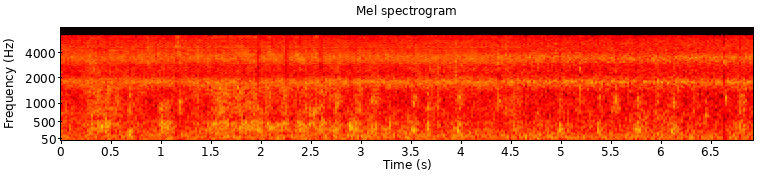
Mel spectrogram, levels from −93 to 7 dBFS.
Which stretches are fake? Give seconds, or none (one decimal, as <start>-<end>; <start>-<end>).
0.0-4.6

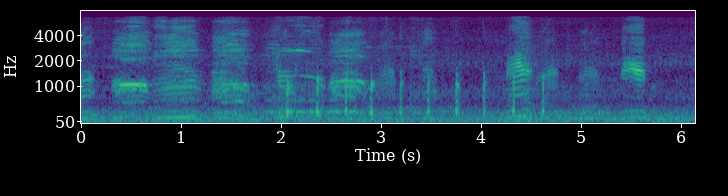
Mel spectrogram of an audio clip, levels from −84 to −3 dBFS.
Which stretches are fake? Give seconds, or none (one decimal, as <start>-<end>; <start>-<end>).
none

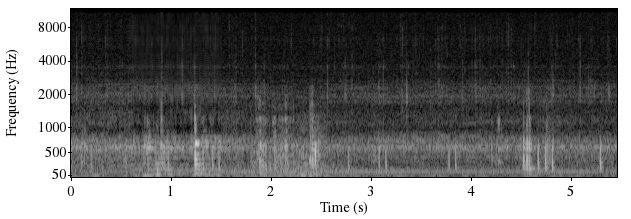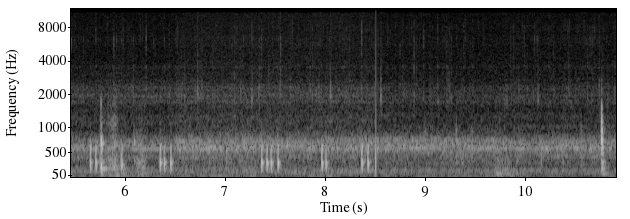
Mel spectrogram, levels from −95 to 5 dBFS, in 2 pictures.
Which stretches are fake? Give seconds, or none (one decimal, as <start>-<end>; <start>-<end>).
0.6-1.5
